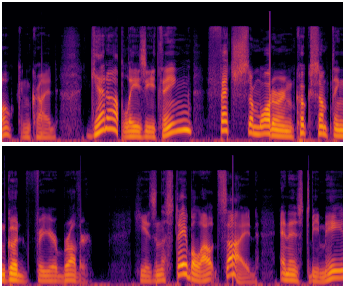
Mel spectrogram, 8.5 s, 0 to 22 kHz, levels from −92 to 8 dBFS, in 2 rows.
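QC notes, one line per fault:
0.50 to 8.10 s, audio missing between chunks: nine skips at a steady 0.95 s spacing. Each drops about 50 ms of speech and joins the two sides with no gap. This is likely a recorder working in 1 s chunks and losing audio at each changeover.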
